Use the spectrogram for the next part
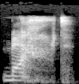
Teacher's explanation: a uvular R, which is made at the back of throat like a Parisian R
